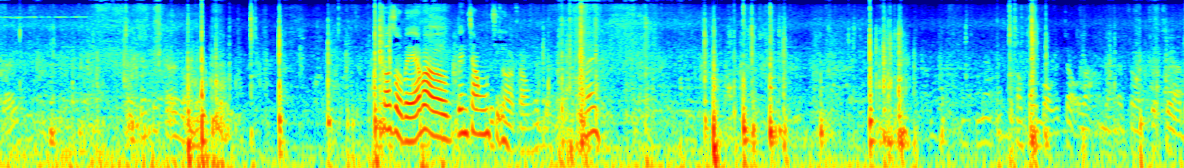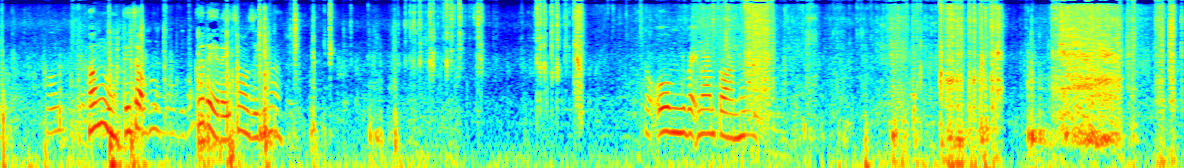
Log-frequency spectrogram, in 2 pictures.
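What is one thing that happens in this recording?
Plastic basins and lids knock and clatter together.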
